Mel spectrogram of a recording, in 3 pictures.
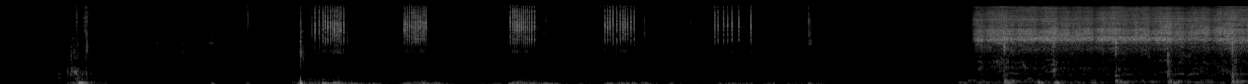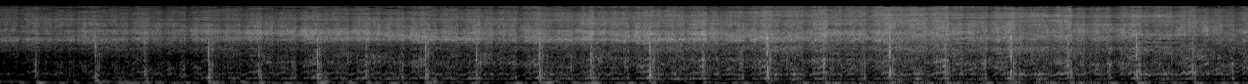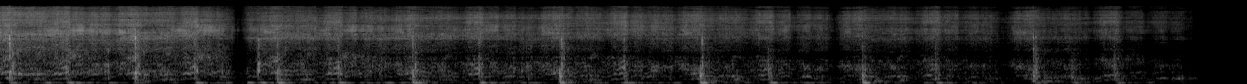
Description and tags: A clockwork Stegasaurus toy being wound with a key and walking across a desk.
clockwork, desk, mechanical-toy, mechanism, stegasaurus, toy, walk, wind, wind-up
